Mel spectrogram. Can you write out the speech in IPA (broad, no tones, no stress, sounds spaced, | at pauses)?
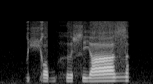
ç ɔ b h ɯ ɬ j a z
